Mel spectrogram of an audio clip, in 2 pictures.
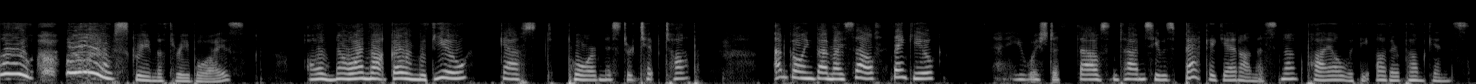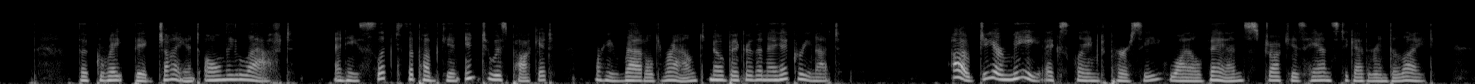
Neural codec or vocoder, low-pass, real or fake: codec, 16 kHz, 4 kbps, FreqCodec, smaller model; 7.2 kHz; fake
